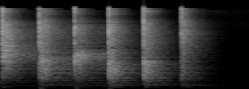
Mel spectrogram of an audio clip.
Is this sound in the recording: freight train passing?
no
